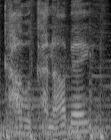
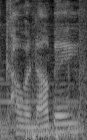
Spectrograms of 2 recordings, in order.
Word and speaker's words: Kawanabe: Do you remember director Kawanabe? I added an extra syllable there. Do you remember director Kawanabe of the Japanese Art Support Foundation?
